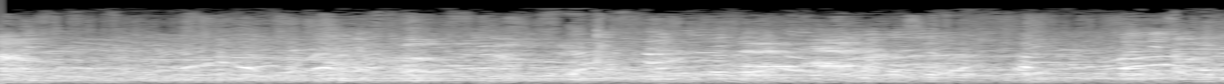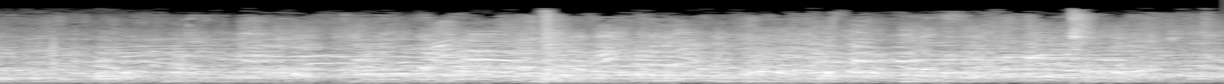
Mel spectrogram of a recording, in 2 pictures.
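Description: Crowd chatter: many people talking at once, with no single voice clear enough to make out.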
